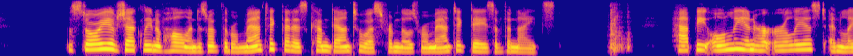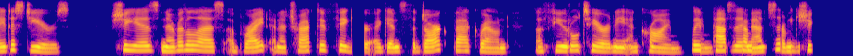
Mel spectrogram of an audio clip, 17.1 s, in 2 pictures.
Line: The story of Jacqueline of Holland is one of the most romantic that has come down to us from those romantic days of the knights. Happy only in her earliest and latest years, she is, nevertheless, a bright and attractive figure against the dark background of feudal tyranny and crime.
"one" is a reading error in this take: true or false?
true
